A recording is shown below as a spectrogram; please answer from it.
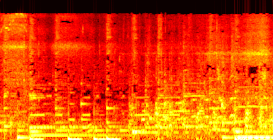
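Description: Shamo chickens cluck in a busy, overlapping chorus while feeding, several birds close by with low repeated calls throughout.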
